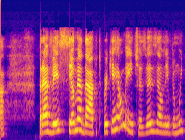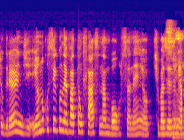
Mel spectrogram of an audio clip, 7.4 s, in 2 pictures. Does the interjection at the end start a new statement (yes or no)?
no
